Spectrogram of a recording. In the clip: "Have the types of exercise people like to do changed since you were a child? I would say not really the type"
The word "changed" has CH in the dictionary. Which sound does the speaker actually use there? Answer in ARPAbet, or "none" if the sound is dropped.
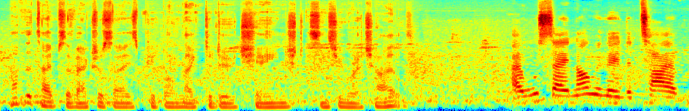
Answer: CH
